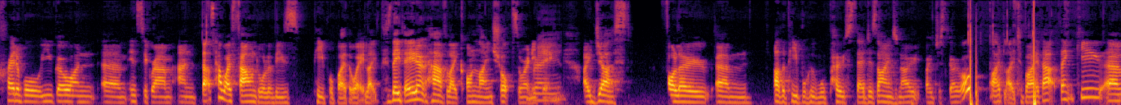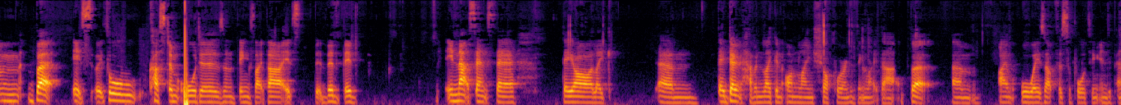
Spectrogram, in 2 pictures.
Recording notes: the audio in this episode was a tad bit messed up when it was downloading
